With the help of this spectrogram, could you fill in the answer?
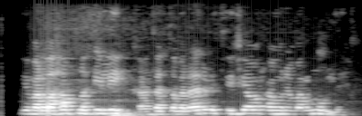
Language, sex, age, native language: Icelandic, female, 50-59, Icelandic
